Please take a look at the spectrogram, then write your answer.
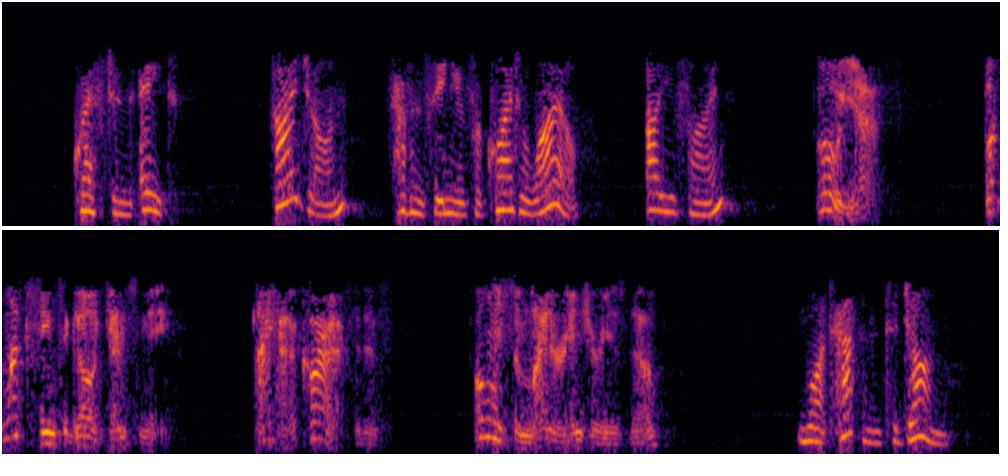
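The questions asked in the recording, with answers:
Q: What happened to John?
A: He had a car accident but was only slightly injured.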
